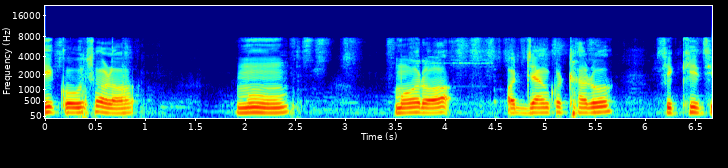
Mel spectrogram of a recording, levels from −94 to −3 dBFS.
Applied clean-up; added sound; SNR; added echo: neural separator model SepFormer DNS4.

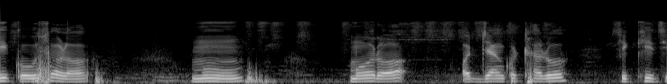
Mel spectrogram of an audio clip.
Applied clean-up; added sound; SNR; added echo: none; none; none; none.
